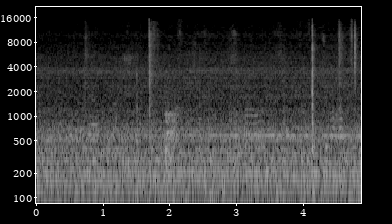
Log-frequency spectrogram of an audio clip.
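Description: Inside a Deutsche Bahn InterCity 2 Twindexx double-deck coach running at speed: a steady rumble with a faint whine from about two seconds in, and a few sharp clicks, one under two seconds in and a cluster near the end.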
